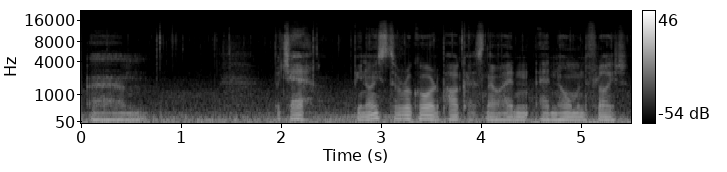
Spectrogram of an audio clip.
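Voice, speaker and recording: A man with an Irish accent talks in a relaxed tone with ordinary pitch variation. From Ireland. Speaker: podcast host. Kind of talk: casual chat. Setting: outdoors by a campfire.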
